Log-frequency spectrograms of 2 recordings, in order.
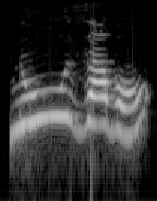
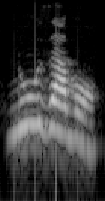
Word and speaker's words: nous avons: Nous avons, here we made the liaison. When s is followed by a vowel, s is pronounced as the. Nous avons, we have.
